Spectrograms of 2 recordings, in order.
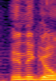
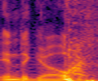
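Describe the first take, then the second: First: The name is said without a d sound. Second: The name is said with a d sound. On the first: This is the name's actual form. The speaker calls it right. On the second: This is how it was said in childhood. The speaker calls it wrong.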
